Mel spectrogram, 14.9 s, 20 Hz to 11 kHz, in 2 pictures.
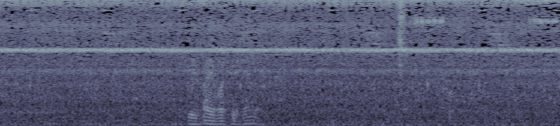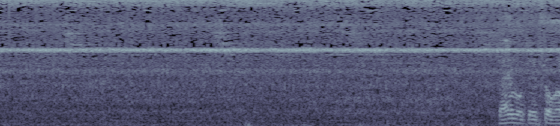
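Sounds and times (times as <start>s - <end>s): crickets trilling: 0.0s - 14.9s
faint background hiss: 0.0s - 14.9s.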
